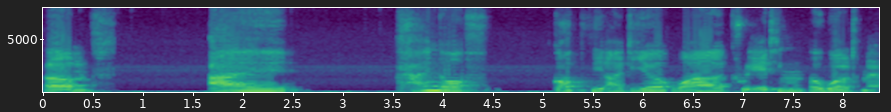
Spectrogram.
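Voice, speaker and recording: A man's very slow, fairly high voice in a German accent, with ordinary pitch variation, long, frequent pauses and audible room echo. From Germany. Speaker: tabletop RPG setting creator. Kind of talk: interview.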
